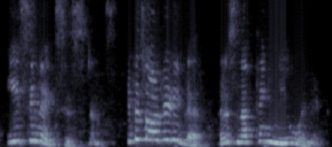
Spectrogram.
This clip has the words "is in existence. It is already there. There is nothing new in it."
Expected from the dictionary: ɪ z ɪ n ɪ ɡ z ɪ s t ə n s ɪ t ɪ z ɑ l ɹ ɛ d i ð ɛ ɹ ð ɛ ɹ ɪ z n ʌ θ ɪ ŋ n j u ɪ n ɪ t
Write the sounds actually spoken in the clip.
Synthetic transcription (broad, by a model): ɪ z ɪ n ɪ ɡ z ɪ s t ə n s ɪ t ɪ z ɑ l ɹ ɛ d i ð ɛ ɹ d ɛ ɹ ɪ z n ʌ t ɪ ŋ n j u ɪ n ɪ t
